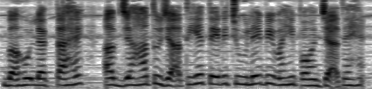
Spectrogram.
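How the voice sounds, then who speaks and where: एक औरत जो एक स्नेही, बड़ी उम्र की सास को आवाज़ देती है।. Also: female voice, a little high, fairly quick, soft background music, lightly acted. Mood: fond. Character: affectionate older mother-in-law.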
